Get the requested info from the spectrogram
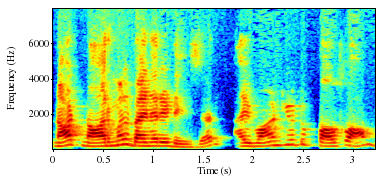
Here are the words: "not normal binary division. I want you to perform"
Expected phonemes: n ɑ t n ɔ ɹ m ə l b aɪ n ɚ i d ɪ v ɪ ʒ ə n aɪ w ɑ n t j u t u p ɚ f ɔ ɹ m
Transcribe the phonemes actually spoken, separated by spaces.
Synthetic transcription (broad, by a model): n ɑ t n ɔ ɹ m ə l b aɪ n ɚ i d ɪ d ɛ s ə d aɪ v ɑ n t j u t u p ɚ f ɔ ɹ m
